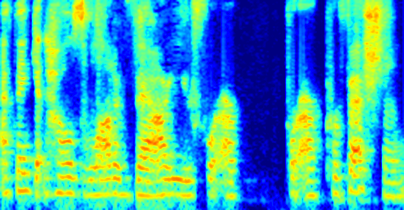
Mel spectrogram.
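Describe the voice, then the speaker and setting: A woman talks with a slight Southern US accent. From US South. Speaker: counseling professor. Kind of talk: webinar presentation and discussion. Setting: video call.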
